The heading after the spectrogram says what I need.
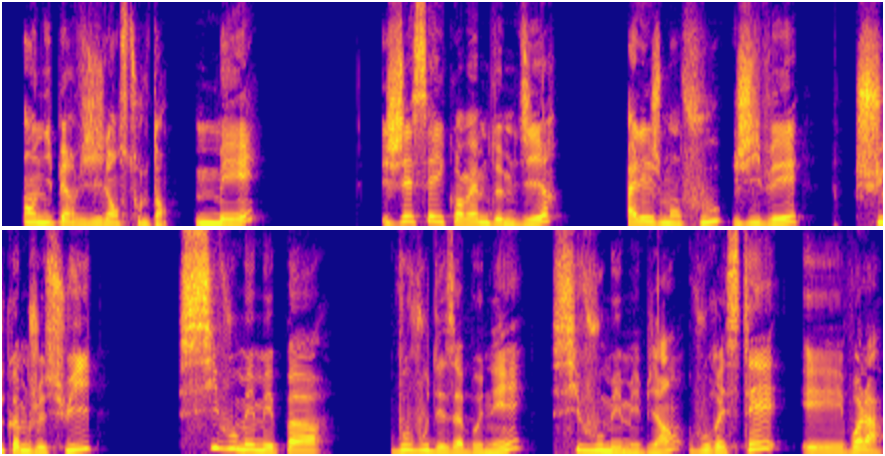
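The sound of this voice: A woman with a Vosges accent speaks at a very slow pace, with long, frequent pauses. Her voice is fairly high with ordinary pitch variation, and the sound is dry and close with no echo. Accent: regional French, Vosges.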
